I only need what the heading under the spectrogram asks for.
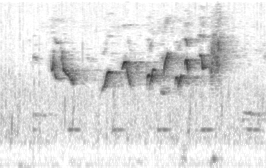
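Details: Oriental magpie-robin in the wild, singing for use as a lure: a loud, continuous, rich warbling phrase of clear whistles that rise and fall rapidly. Faint soft notes are heard behind it.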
